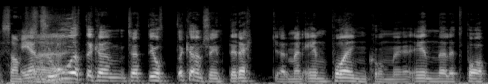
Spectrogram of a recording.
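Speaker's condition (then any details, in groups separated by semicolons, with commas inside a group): No condition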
